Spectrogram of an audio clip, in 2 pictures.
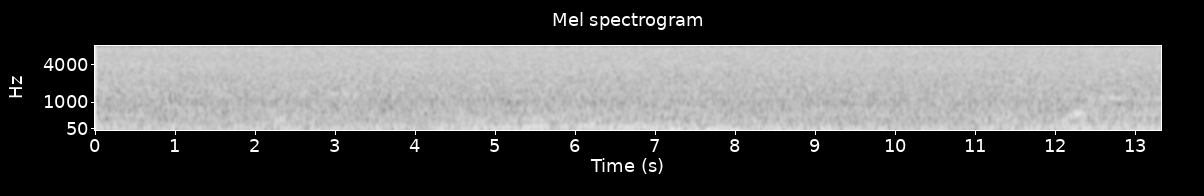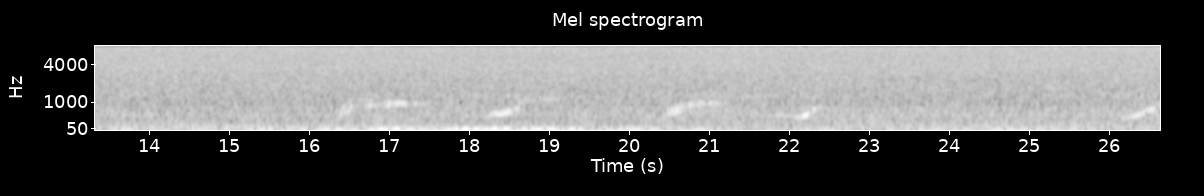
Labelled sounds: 16.5	17.3	humpback whale, 0.83 to 1.2 kHz
20.5	21.1	humpback whale, 0.80 to 1.0 kHz

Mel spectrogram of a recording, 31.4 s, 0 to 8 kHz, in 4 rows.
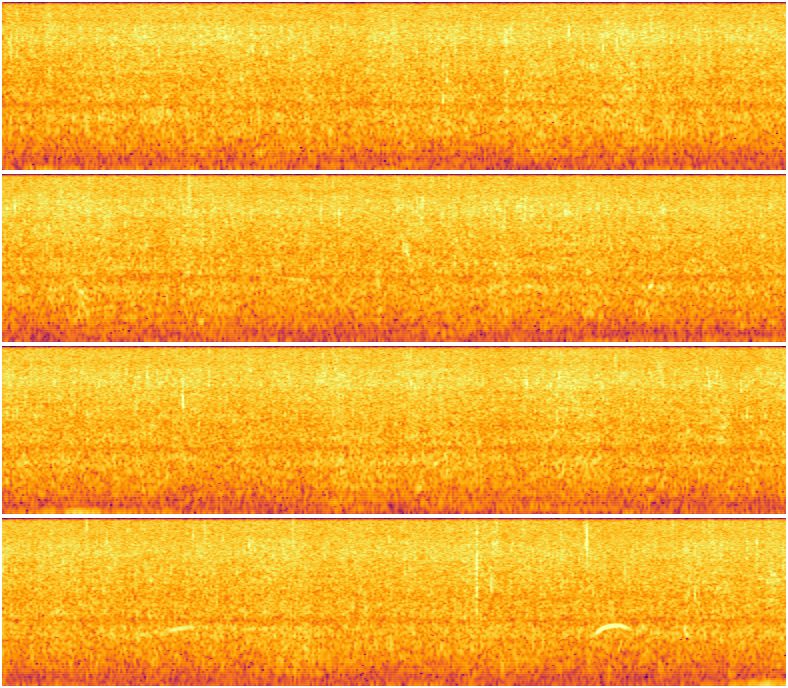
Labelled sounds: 10.6	10.9	humpback whale, 1.0 to 1.2 kHz
25.2	25.5	humpback whale, 0.88 to 1.2 kHz
29.4	29.8	humpback whale, 0.78 to 1.1 kHz

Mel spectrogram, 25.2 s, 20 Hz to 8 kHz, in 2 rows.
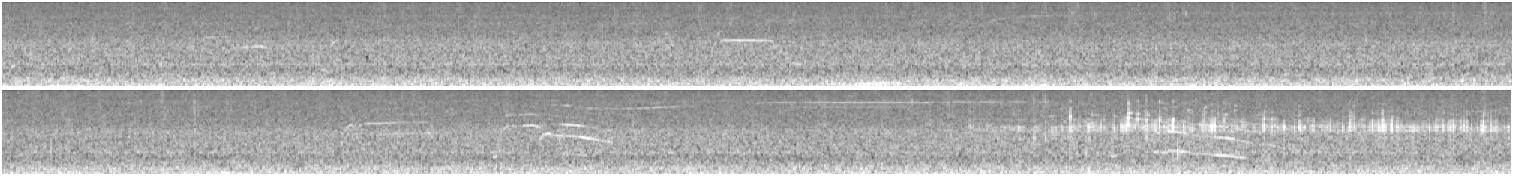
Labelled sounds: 6.0	6.4	killer whale, Bigg's (transient), 1.9 to 2.0 kHz
15.6	16.0	killer whale, Bigg's (transient), 2.3 to 2.4 kHz
17.3	17.7	killer whale, Bigg's (transient), 1.2 to 1.5 kHz
19.3	19.9	killer whale, Bigg's (transient), 4.9 to 5.0 kHz
22.5	23.0	killer whale, Bigg's (transient), 0.58 to 0.75 kHz

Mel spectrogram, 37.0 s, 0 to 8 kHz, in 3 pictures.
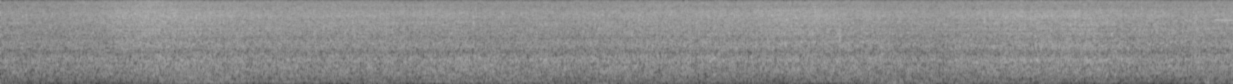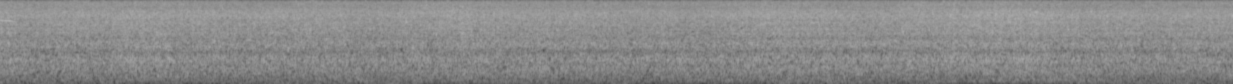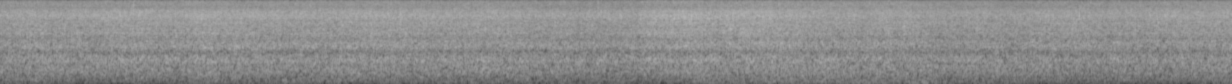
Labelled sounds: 12.1	12.5	Pacific white-sided dolphin, 3.6 to 3.8 kHz

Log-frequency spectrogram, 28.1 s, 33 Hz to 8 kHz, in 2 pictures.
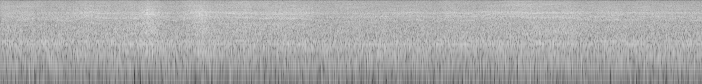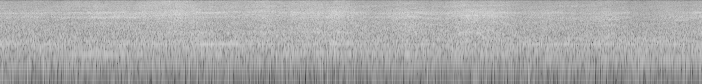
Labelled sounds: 1.3	6.4	vessel noise, 0.88 to 8.0 kHz
7.8	13.4	vessel noise, 1.4 to 7.7 kHz
15.5	25.3	vessel noise, 0.51 to 8.0 kHz

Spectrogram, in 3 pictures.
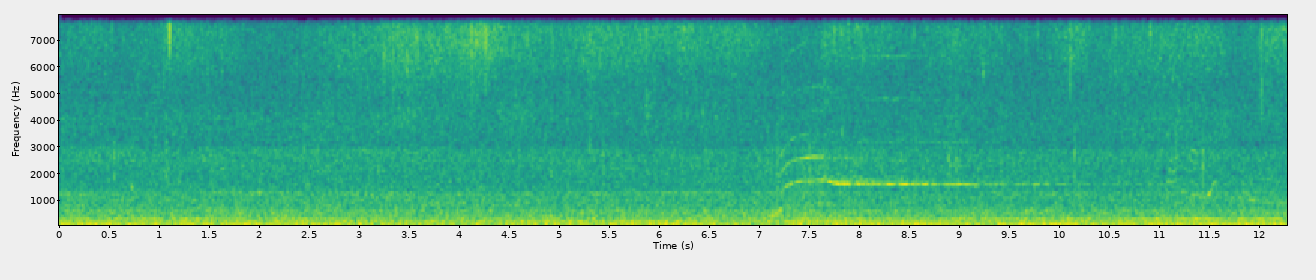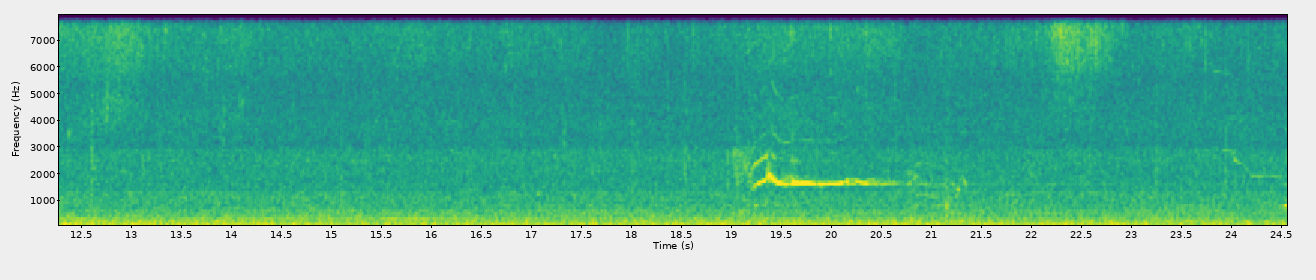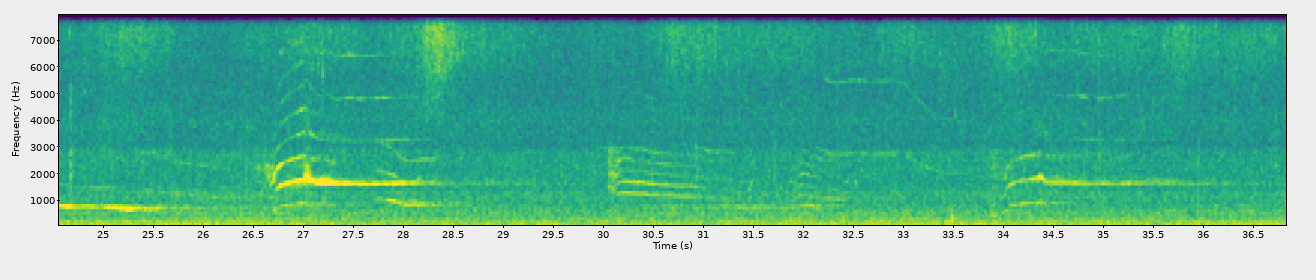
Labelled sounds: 7.1	9.2	killer whale, Bigg's (transient), Gulf of Alaska transient, 0.34 to 7.0 kHz
19.2	20.7	killer whale, Bigg's (transient), Gulf of Alaska transient, 1.3 to 3.7 kHz
24.4	25.7	killer whale, Bigg's (transient), Gulf of Alaska transient, 0.52 to 0.96 kHz
26.6	28.5	killer whale, Bigg's (transient), Gulf of Alaska transient, 0.59 to 6.7 kHz
29.9	31.2	killer whale, Bigg's (transient), Gulf of Alaska transient, 1.0 to 3.1 kHz
31.9	33.6	killer whale, Bigg's (transient), Gulf of Alaska transient, 0.77 to 5.7 kHz
34.0	36.2	killer whale, Bigg's (transient), Gulf of Alaska transient, 0.61 to 6.7 kHz

